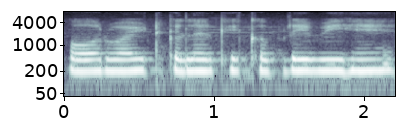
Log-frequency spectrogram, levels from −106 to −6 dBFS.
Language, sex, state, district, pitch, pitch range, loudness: Hindi, female, Rajasthan, Barmer, 210 Hz, 205-210 Hz, -15 LUFS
